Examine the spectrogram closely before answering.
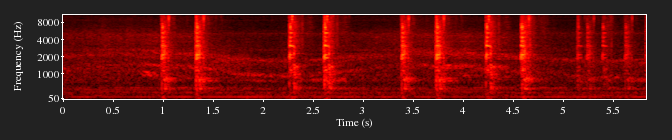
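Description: Footsteps tap on a metal walkway.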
